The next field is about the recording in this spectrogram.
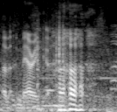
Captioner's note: light laughter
